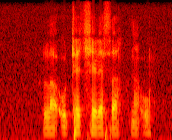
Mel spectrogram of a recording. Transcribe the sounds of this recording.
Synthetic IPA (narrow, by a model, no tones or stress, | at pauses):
laʔutʰɛt͡ʃʰɛlɛsanaʔu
